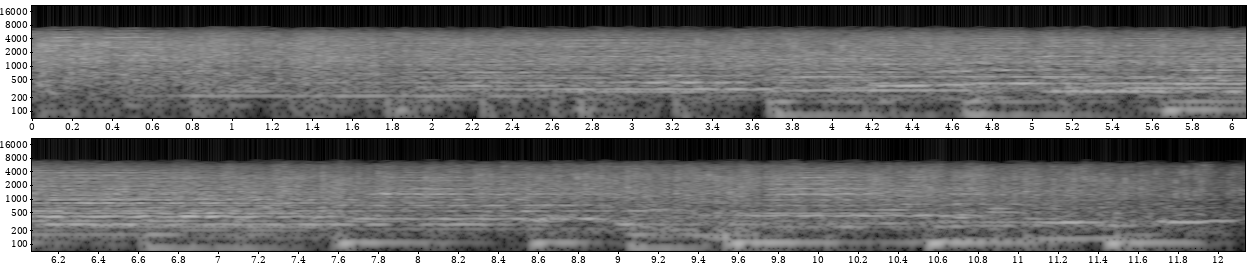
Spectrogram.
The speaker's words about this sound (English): You're all applauding, and you got those smiles on your faces.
